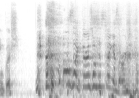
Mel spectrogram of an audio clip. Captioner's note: giggling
